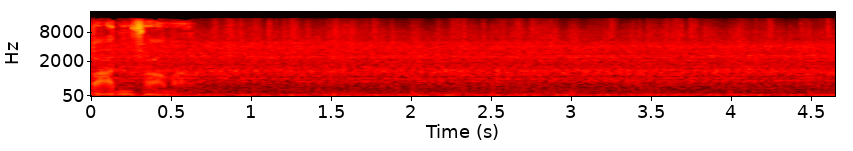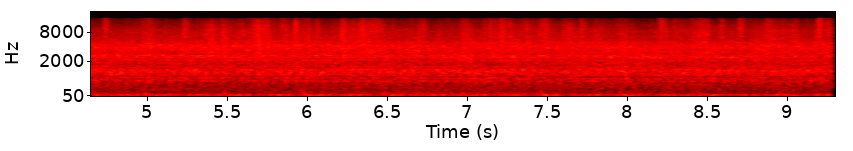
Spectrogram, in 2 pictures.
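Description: A hay tedder rattles and whirs behind a tractor.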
